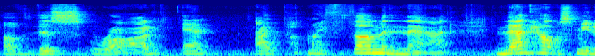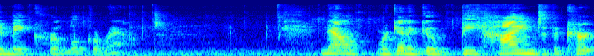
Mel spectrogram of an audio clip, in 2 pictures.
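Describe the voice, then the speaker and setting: At a fairly slow pace, a woman speaks with lively intonation, big swings in loudness and long, frequent pauses over light background noise. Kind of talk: tutorial demonstration. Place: home room. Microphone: camera far.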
